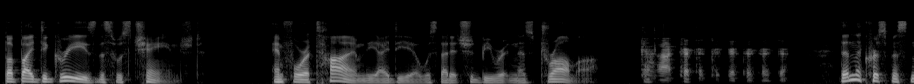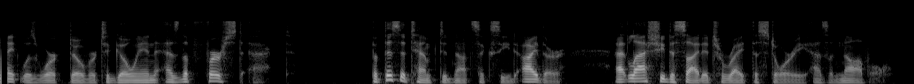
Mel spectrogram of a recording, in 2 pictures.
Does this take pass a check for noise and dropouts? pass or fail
fail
